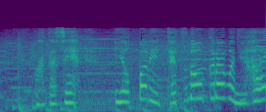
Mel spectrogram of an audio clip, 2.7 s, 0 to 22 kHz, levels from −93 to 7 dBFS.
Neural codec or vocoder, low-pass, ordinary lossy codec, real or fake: none; none; none; real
